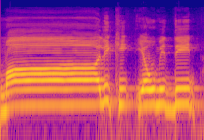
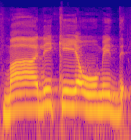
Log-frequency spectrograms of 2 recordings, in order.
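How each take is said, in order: First: The long vowels are stretched out excessively. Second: The long vowels are held a moderate length. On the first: The speaker calls it wrong. "ചില ആളുകൾ നീട്ടും" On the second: The speaker calls it right. "അങ്ങനെയല്ല ഒരു ഒരു ഒരു മധ്യമായ"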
